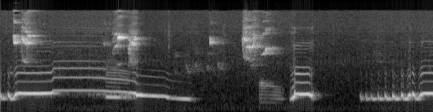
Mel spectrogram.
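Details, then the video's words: Kept puter pelung dove from Java, Indonesia, a well-cared-for pet bird: a long sustained tonal coo that slides gently downward and sounds like a crying baby, followed by short breaks and a rapid rolling, bubbling series of notes. "KAGET PARAH DENGAR SUARA BURUNG INI SEPERTI ANAK MENANGIS"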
